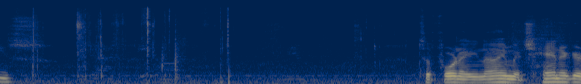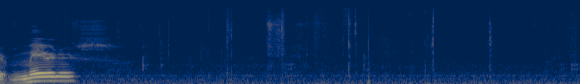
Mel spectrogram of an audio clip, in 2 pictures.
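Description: A foil wrapper crinkles and rips.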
